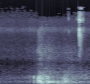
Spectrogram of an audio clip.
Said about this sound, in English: And it's raining outside. I don't know if you can hear the thunder. That's the voice of God.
